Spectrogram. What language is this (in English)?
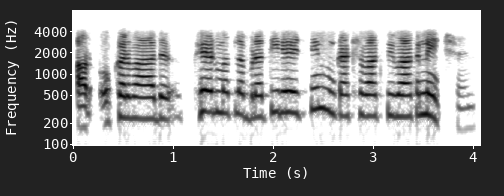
Maithili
